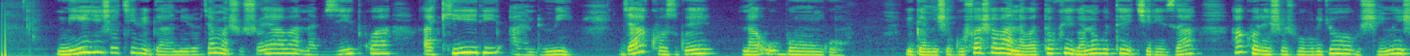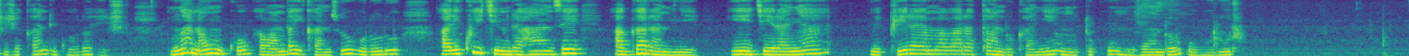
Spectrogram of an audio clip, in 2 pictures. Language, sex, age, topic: Kinyarwanda, female, 18-24, education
